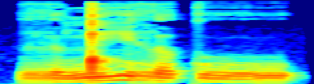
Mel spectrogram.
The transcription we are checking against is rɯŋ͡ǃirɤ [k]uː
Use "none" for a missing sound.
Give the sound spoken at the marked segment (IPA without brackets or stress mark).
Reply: k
